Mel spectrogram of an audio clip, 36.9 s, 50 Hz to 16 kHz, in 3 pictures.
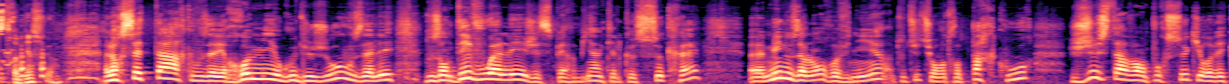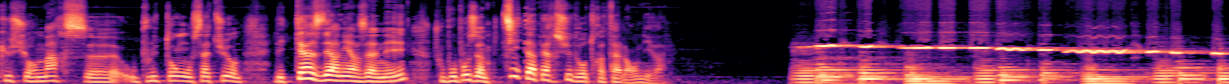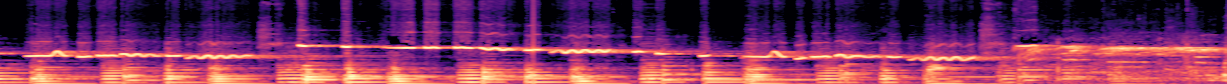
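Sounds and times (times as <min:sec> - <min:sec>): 
laughter: 0:00.0 - 0:00.8
speech: 0:00.1 - 0:19.0, 0:20.2 - 0:22.4
person whistling a melodic tune: 0:20.2 - 0:36.8
rhythmic instrumental backing track: 0:20.2 - 0:36.8.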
